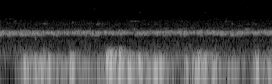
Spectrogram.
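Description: Low, irregular rumble and soft thumps of a phone's microphone being handled as the camera is moved.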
